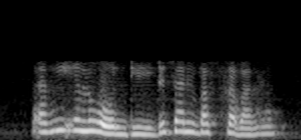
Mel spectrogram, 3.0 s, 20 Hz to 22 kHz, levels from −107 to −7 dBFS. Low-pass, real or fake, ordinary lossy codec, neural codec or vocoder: 3.6 kHz; fake; AAC, 32 kbps; codec, 16 kHz, 1 kbps, FunCodec, trained on LibriTTS, 50 frames a second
